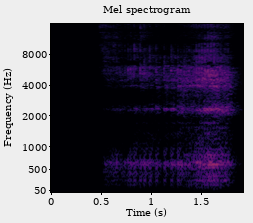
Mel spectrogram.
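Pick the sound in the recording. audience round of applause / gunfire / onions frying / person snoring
person snoring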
